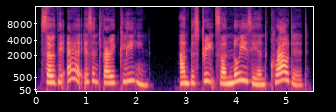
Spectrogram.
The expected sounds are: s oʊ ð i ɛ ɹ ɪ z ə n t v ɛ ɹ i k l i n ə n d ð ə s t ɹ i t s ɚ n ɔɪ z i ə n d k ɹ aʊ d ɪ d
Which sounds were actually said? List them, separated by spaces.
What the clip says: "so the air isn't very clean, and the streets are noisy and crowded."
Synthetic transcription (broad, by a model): s oʊ ð i ɛ ɹ ɪ z ə n t v ɛ ɹ i k l i n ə n ð ə s t ɹ i t s ɚ n ɔɪ z i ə n k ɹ aʊ d ɪ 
